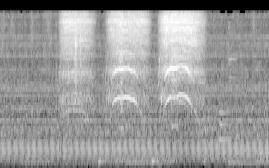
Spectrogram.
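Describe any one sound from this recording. A chainsaw revs in short bursts.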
